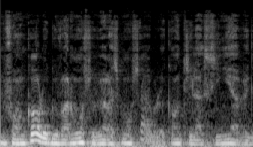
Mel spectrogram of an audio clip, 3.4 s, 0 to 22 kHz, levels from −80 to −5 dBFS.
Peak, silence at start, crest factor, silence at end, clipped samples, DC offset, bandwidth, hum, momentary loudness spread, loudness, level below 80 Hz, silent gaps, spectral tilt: -8 dBFS; 0 s; 14 dB; 0 s; under 0.1%; under 0.1%; 15 kHz; none; 10 LU; -22 LUFS; -36 dBFS; none; -7 dB/octave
